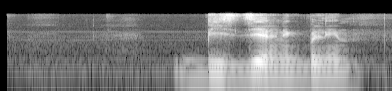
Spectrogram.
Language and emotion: Russian, angry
